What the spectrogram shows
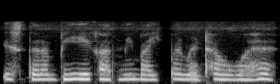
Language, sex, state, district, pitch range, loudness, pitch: Hindi, female, Jharkhand, Deoghar, 220-240 Hz, -15 LUFS, 230 Hz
